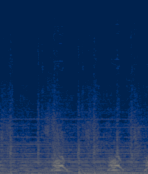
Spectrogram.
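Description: A cartoonish dog bark effect from the video game Okami repeats at a steady rhythm, three short yipping calls with warbling pitch over a backdrop of game music.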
